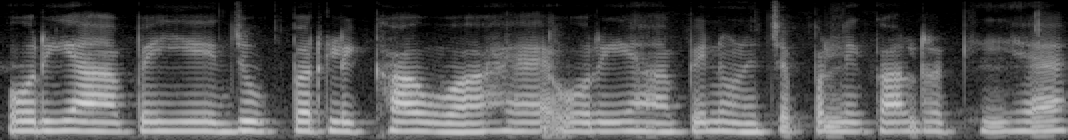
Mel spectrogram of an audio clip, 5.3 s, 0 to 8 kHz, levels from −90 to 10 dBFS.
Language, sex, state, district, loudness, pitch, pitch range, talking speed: Hindi, female, Haryana, Charkhi Dadri, -17 LUFS, 195 Hz, 190-200 Hz, 200 wpm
